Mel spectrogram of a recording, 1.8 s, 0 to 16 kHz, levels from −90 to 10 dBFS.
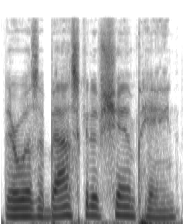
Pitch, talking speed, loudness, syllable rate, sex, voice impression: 135 Hz, 195 wpm, -14 LUFS, 5.9 syllables/s, male, masculine, middle-aged, slightly weak, raspy, calm, mature, friendly, wild, kind, slightly modest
